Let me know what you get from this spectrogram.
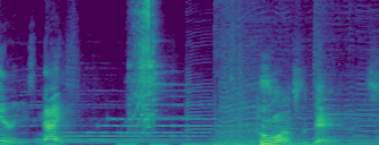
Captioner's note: playful music; knife scrapes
